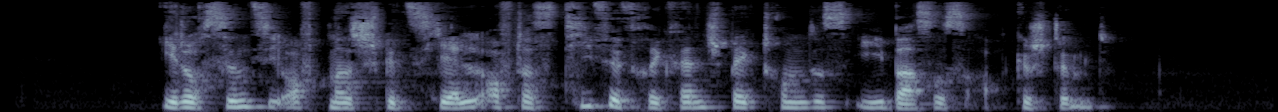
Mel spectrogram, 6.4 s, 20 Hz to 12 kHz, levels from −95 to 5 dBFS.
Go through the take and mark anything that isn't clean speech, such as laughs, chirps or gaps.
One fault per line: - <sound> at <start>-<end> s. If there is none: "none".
none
